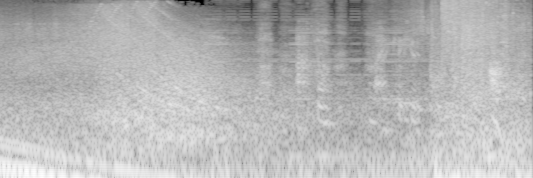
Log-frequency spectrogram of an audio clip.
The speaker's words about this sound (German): Der zweite Torpedo zerstörte die Triebwerke. Eine gewaltige Erschütterung schleuderte Barney und die Crew zu Boden.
